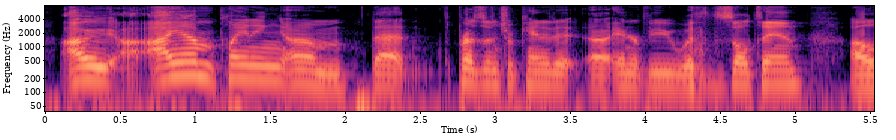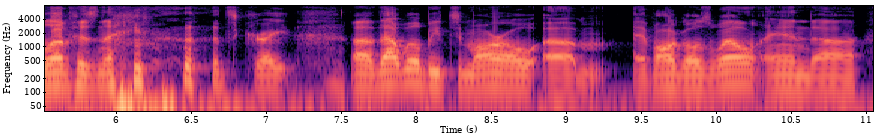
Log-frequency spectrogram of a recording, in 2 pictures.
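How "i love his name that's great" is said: words through a laugh. Real, not acted. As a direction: chuckle while you say it. Laughing about Zoltan's name.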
